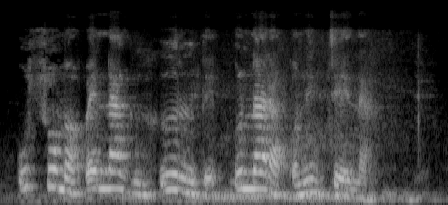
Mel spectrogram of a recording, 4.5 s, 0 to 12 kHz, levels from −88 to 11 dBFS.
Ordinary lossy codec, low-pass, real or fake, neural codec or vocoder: Opus, 32 kbps; 7.2 kHz; real; none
